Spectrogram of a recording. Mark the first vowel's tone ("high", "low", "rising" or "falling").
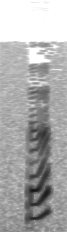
rising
